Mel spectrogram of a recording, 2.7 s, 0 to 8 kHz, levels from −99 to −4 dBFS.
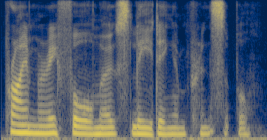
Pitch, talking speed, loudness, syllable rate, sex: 145 Hz, 110 wpm, -20 LUFS, 4.9 syllables/s, male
